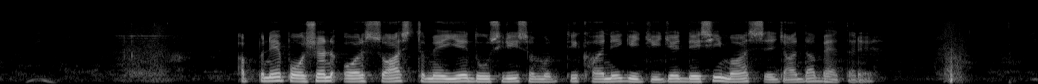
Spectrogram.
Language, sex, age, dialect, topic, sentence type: Hindi, male, 18-24, Hindustani Malvi Khadi Boli, agriculture, statement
